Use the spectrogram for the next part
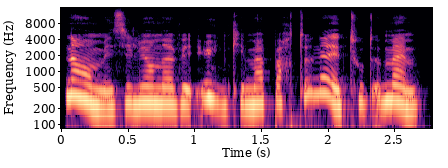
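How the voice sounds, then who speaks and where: A pale little man in a storybook reading speaks high and tremulous, whining with nerves. A woman narrator acts him out, lifting her voice well above her own. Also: a little fast, a little mellow. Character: small, pale, anxious man, nervous and whining.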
